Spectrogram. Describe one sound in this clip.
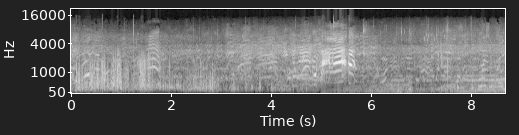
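Children shout and call out excitedly outdoors.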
